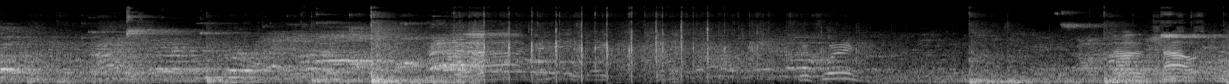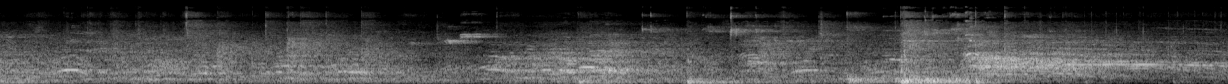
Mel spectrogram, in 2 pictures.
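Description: A volleyball is struck by hands.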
